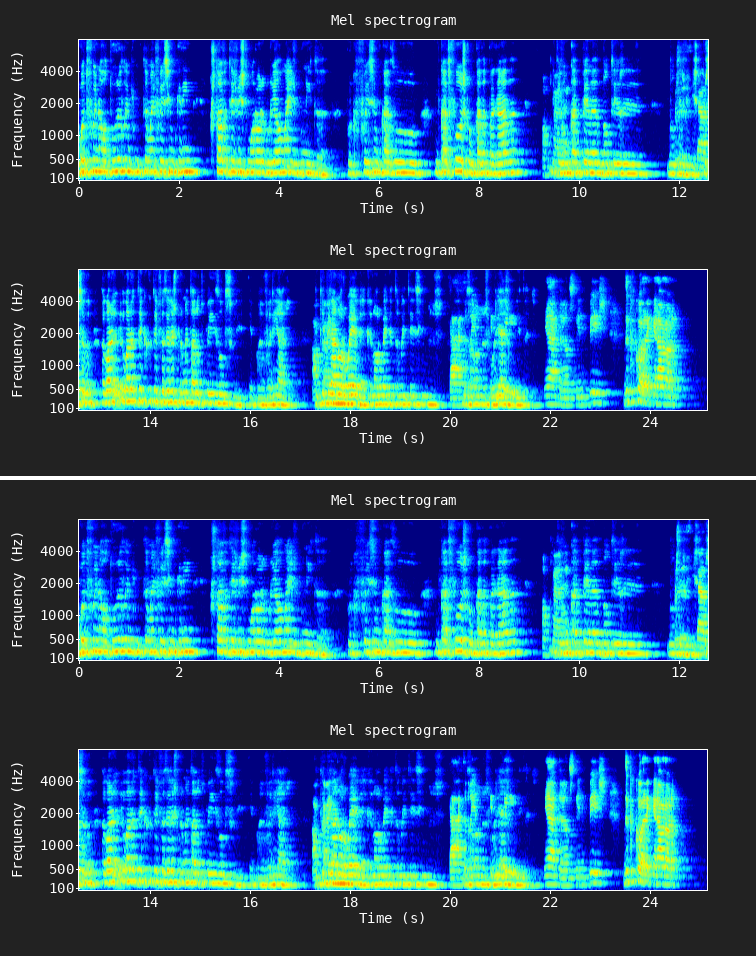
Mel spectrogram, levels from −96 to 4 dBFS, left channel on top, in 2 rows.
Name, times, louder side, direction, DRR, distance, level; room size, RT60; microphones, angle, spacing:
voice 1, 0.0-2.3 2.6-5.0 5.4-8.8 9.4-11.3 11.8-16.8 17.3-19.8 20.2-21.6, left 2 dB, 50° left, 5 dB, 0.4 m, -30 dB
voice 2, 9.3-9.8 11.9-12.7 17.2-17.7 20.0-21.3 21.9-24.5, right 3 dB, 45° right, 3 dB, 0.4 m, -35 dB
2.2 x 2.1 x 2.8 m, 0.67 s
head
